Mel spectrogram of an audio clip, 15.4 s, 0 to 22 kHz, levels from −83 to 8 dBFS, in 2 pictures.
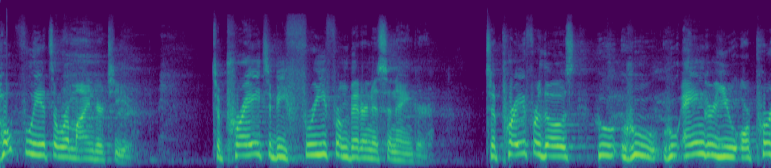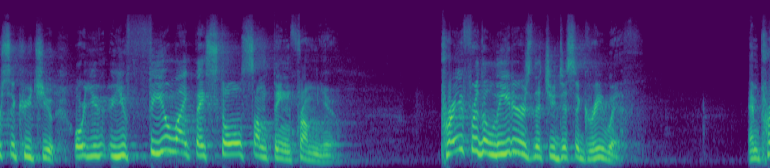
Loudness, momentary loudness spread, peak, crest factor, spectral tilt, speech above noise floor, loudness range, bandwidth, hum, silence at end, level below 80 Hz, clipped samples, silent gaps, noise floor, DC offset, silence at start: -16 LUFS; 10 LU; -2 dBFS; 14 dB; -6 dB/octave; 45 dB; 3 LU; 14 kHz; none; 0 s; -68 dBFS; under 0.1%; none; -61 dBFS; under 0.1%; 0 s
